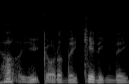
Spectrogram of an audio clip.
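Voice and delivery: muttering quietly to himself. Game master narrating a character's reaction, muttered under breath. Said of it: "mutter under his breath".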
